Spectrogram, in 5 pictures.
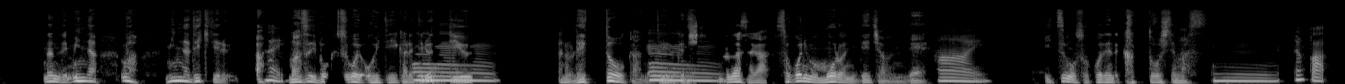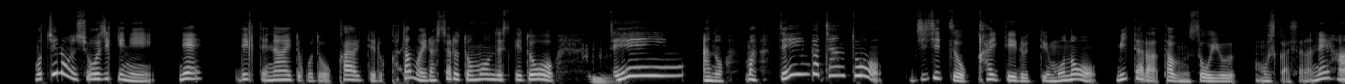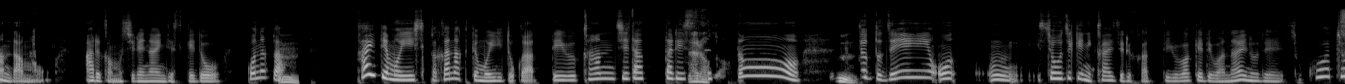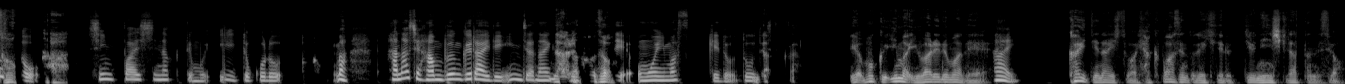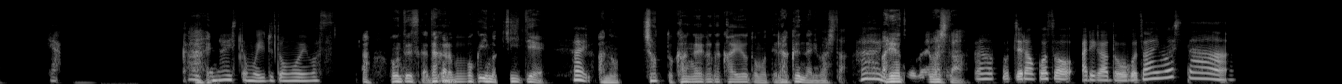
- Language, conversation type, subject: Japanese, advice, 自分の能力に自信が持てない
- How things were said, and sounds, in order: other noise; other background noise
